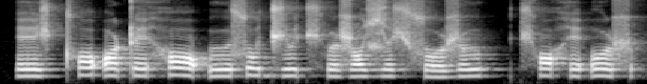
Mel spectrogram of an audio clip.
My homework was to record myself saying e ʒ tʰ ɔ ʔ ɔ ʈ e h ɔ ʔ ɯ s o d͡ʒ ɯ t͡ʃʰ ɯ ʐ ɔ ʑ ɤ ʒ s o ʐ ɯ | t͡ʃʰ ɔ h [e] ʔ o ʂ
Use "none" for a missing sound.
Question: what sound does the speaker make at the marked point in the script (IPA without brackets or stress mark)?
e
